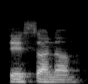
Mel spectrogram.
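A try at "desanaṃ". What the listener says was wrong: Yeah, so you need to say like put the nasal consonant, change the long A to short A.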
